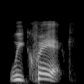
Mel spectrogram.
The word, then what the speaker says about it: Weequahic: here I go Camp Weequahic there you go you got it I got it it rhymes with mosaic yes Cole tell us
